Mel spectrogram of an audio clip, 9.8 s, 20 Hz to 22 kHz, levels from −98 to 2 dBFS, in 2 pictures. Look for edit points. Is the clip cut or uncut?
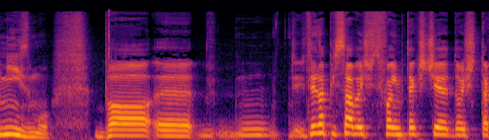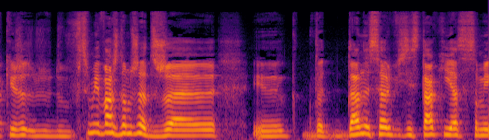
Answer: uncut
